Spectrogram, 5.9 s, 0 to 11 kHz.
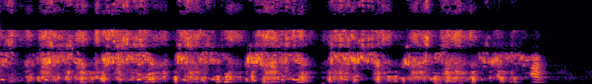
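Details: At a black stork nest in Łódź forest district, Poland, on a July 2020 afternoon, an adult female brings a mixed food delivery; continuous rasping, clucking chatter pours out in dense bursts, broken by short gaps, then stops near the end.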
